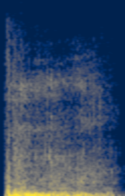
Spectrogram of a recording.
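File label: Explosion - Short Dull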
